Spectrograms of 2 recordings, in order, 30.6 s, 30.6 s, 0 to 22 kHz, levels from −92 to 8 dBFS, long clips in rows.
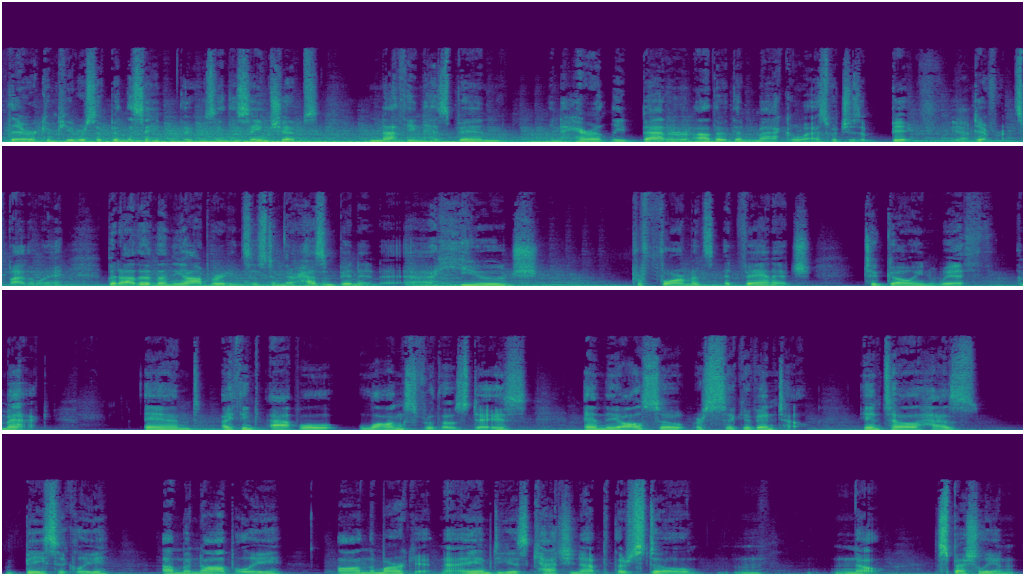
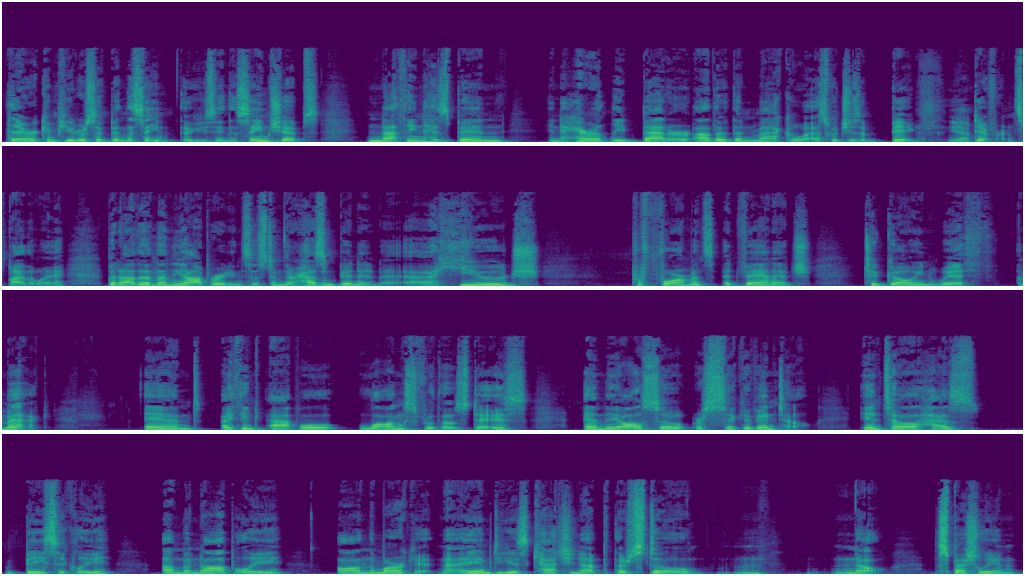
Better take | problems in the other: second | background music; loud; throughout; 5 dB below the speech

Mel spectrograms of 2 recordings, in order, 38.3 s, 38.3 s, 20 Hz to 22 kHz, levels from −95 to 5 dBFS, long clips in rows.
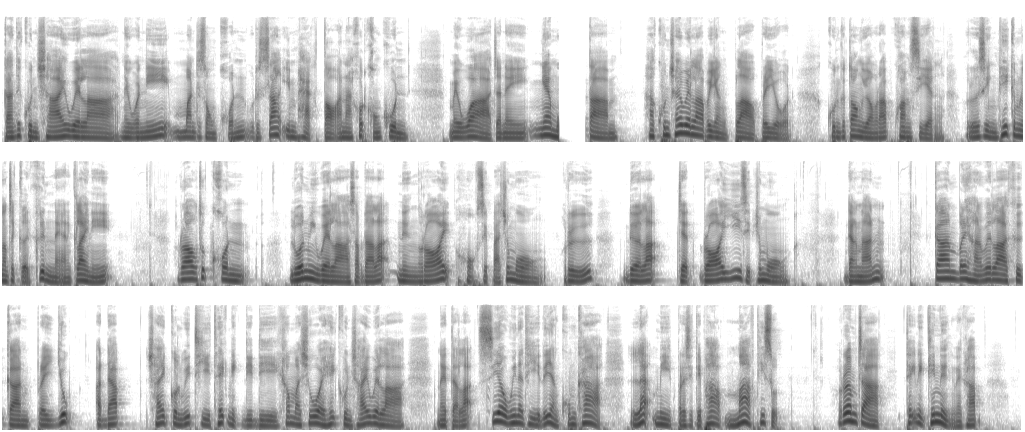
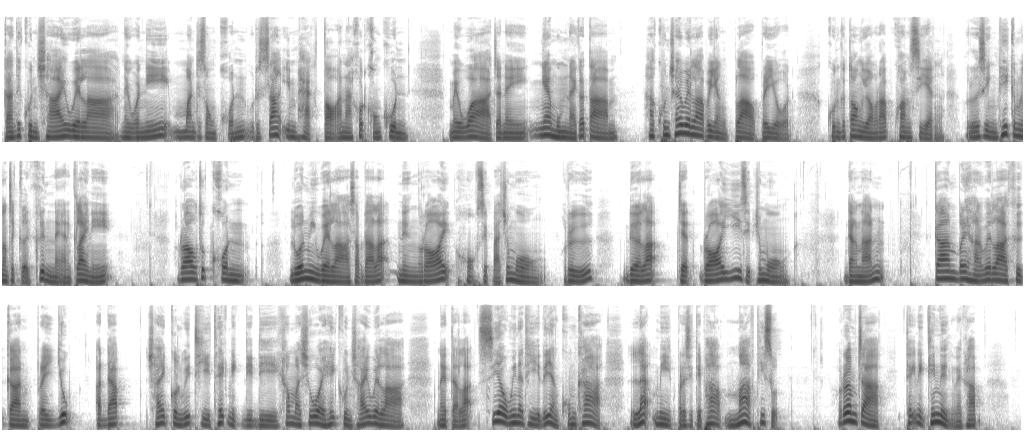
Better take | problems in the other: second | audio cutting out; at 7 s

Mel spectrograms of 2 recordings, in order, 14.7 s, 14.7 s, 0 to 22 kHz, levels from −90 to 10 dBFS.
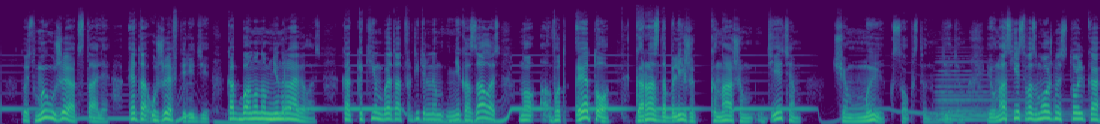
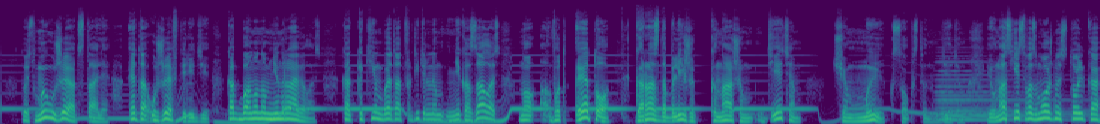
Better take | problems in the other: neither | background music; noticeable; throughout; 15 dB below the speech; the same in both

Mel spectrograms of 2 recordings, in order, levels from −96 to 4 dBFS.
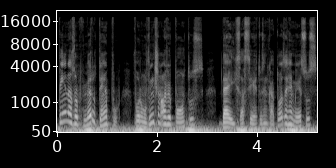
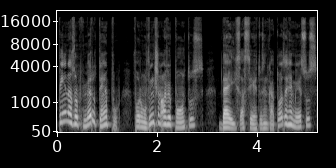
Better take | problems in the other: second | low rumble; noticeable; throughout; 20 dB below the speech

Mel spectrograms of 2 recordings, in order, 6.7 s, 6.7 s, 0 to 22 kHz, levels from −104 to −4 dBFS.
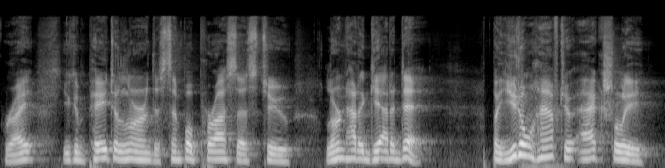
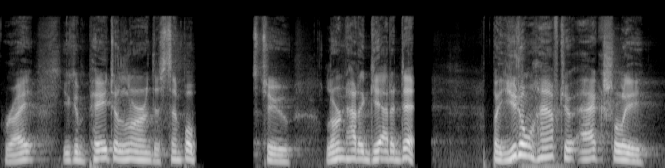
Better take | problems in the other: first | audio cutting out; at 2 s for 0.5 s and at 4 s

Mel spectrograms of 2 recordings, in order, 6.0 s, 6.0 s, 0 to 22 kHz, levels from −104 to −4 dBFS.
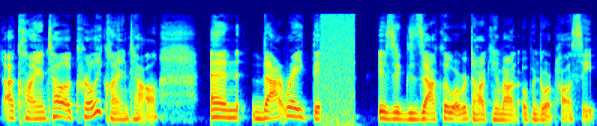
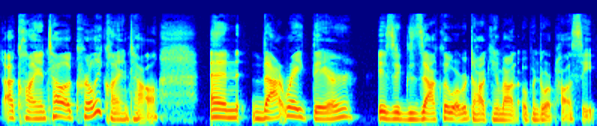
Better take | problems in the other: second | audio cutting out; filled with static; at 3 s

